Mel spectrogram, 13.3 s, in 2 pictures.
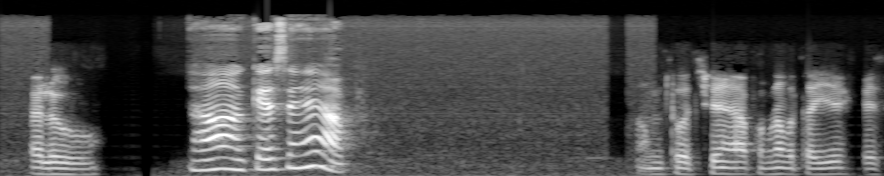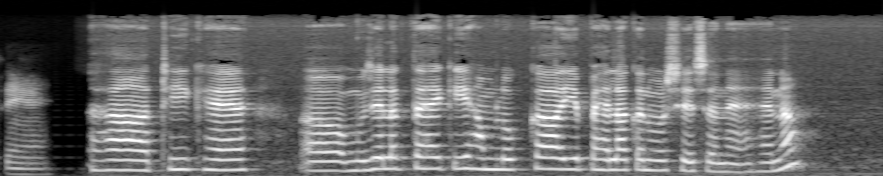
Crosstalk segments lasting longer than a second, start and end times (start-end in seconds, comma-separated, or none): none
